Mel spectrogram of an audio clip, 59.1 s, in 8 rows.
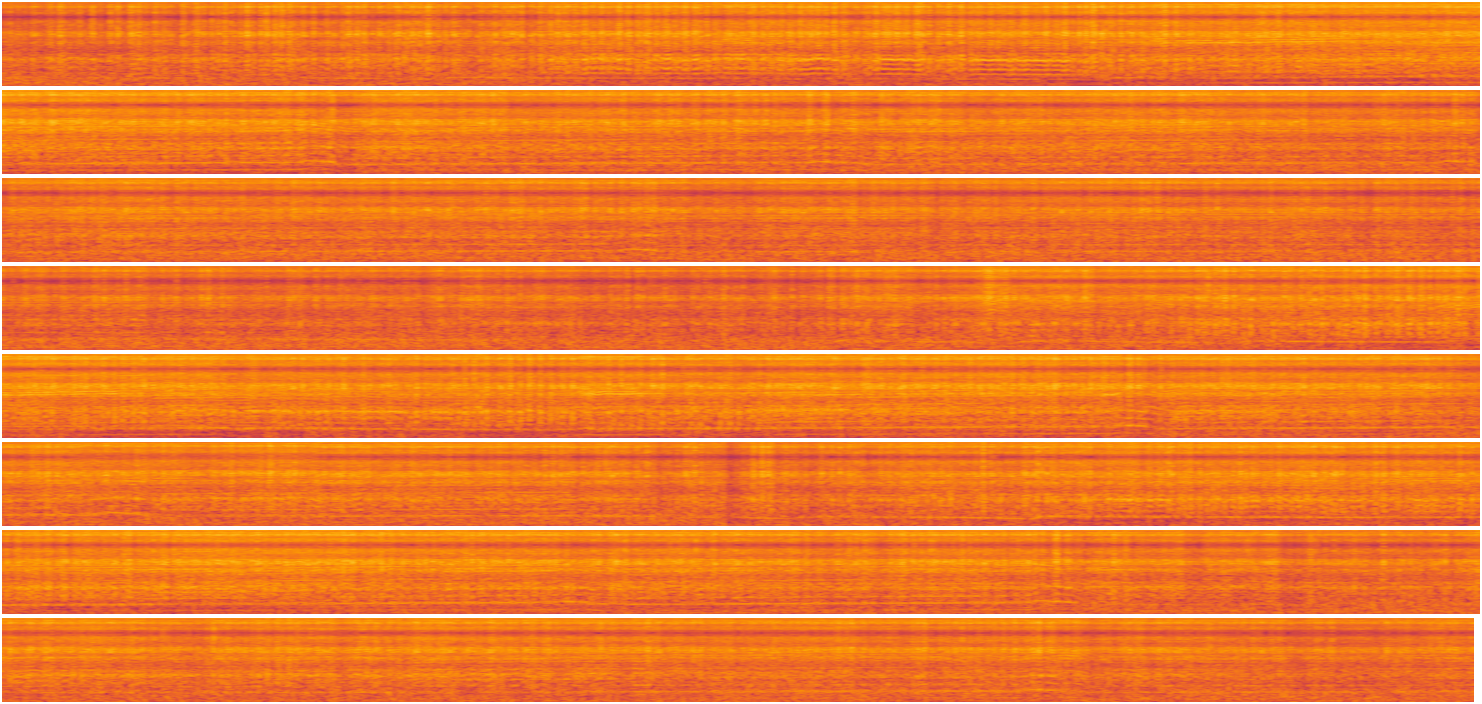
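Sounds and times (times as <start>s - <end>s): heavy wind noise: 0.0s - 59.0s
motorcycle engine at full throttle: 0.0s - 59.0s.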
